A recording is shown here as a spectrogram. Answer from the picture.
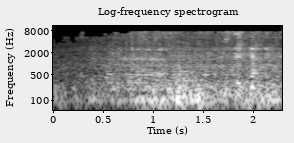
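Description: Low, steady background rumble under faint voices, during a pause in a man's speech.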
